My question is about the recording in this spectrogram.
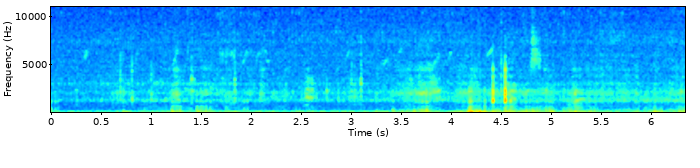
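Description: Ride noise picked up by a chest-mounted GoPro on a mountain bike rolling over a concrete road: an uneven low rumble with scattered clicks and rattles from the bike, and a louder jolt about four seconds in.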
